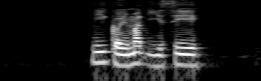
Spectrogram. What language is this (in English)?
Cantonese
